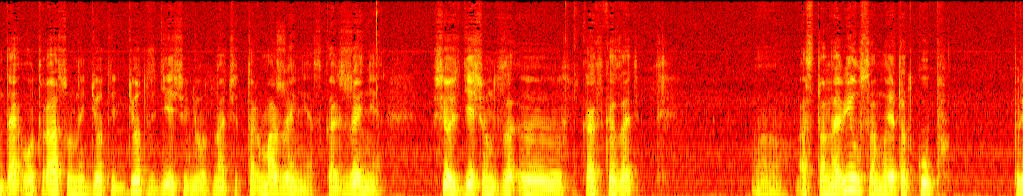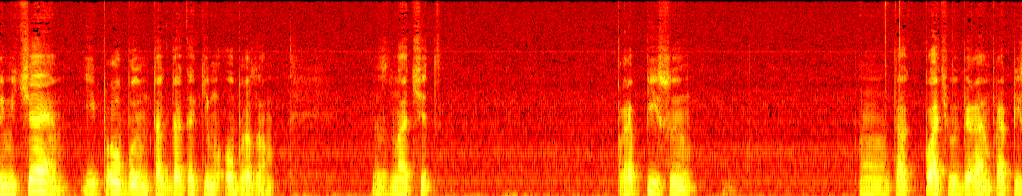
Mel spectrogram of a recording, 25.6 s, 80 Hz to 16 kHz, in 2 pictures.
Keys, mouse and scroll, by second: 7.2 click, 23.9 click, 24.9 i.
